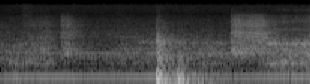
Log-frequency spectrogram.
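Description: door being opened

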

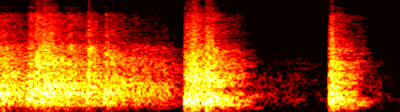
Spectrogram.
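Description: fireworks exploding outside

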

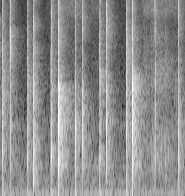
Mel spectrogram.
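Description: hand clapping

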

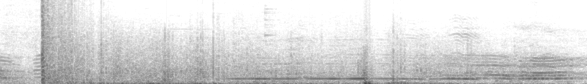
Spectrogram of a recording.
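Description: explosions and artillery fire

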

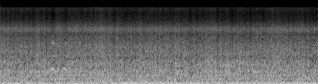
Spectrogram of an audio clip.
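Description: subway train running

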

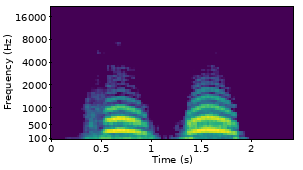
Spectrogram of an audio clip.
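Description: dove cooing

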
